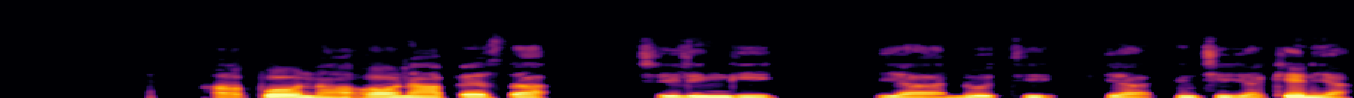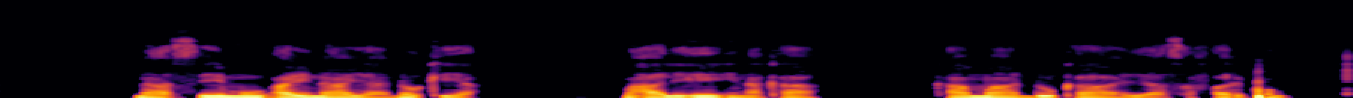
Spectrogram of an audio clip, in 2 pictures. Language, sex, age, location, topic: Swahili, male, 18-24, Wajir, finance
